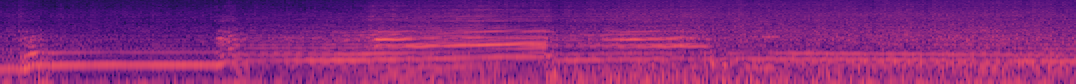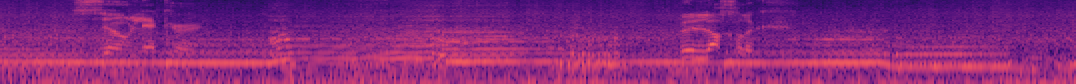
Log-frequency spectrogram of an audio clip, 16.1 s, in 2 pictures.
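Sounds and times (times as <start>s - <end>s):
Lamborghini V10 engine revving: 0.0s - 16.1s
speech: 0.2s - 0.6s.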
